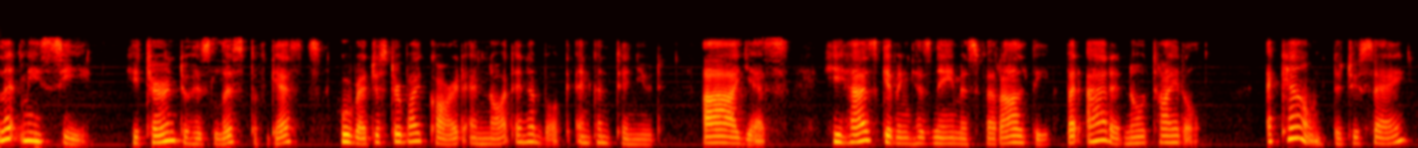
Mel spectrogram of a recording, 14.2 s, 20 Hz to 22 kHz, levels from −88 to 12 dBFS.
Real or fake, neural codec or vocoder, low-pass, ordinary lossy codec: real; none; 7.2 kHz; Opus, 24 kbps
